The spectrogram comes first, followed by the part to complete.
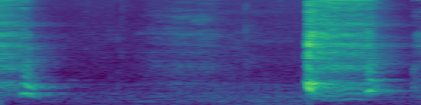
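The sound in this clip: Coughing from a throat tickle: a short cough, a quiet pause, then a stronger, harsher burst of coughs, all fairly loud and alone.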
